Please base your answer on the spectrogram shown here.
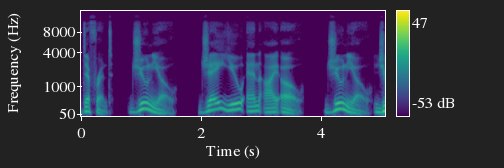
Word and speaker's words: Junio: J U N I O. Juno. Juno. Okay. The June in Spanish is like a strong two sound, right? So, hunio. And the U is like ooh in moon.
